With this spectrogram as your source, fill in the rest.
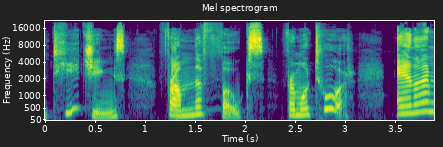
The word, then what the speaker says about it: O'Tuhr: the the best way I can formulate this word and reproduce it is ur and it's almost like a bird whistle and a rolling r at the end our.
